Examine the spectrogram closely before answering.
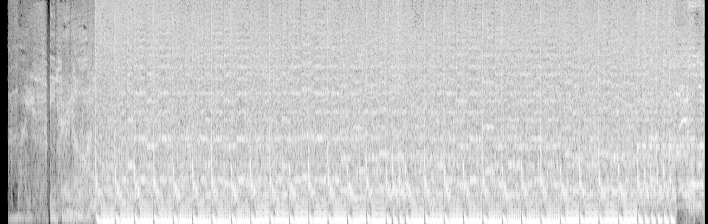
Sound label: hardstyle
